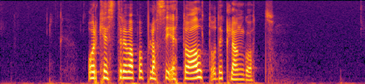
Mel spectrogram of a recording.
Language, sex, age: Norwegian, female, 42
